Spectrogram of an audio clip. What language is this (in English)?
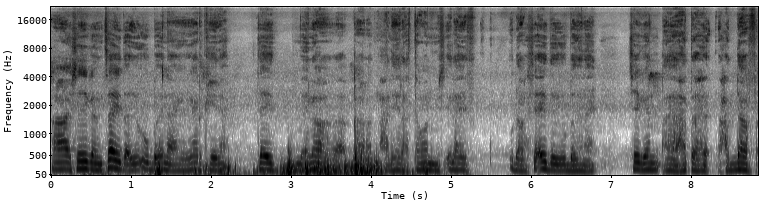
Somali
